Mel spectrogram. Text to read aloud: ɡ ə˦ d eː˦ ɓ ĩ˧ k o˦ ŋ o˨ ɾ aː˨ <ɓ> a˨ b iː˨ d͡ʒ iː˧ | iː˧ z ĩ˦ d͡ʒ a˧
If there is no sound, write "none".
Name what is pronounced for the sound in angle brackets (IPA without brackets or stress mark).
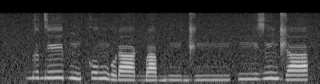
ɡ͡b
